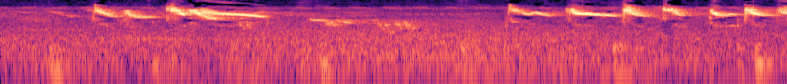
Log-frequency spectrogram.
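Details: White-eye song calling the flock: a short twittering phrase of high descending notes, a pause with a softer lower note, then a quick repeated string of about seven high whistles.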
